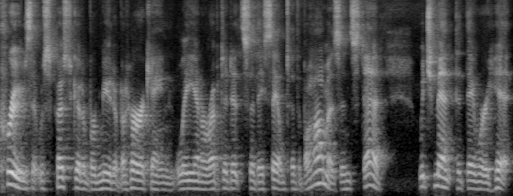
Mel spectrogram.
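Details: Adult male speaker; Normal speech.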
